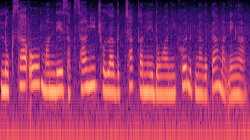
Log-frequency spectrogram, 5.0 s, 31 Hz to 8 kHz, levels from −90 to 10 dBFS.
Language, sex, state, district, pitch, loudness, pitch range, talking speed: Garo, female, Meghalaya, West Garo Hills, 220 Hz, -14 LUFS, 200-260 Hz, 120 wpm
